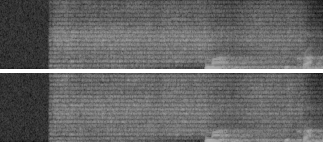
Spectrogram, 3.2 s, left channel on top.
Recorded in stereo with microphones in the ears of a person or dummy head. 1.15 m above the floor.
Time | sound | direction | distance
0.5 | crumpling | 10° left (ahead or behind) | 1.2 m
2.0 | a man speaking | 10° left (ahead or behind) | 0.7 m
